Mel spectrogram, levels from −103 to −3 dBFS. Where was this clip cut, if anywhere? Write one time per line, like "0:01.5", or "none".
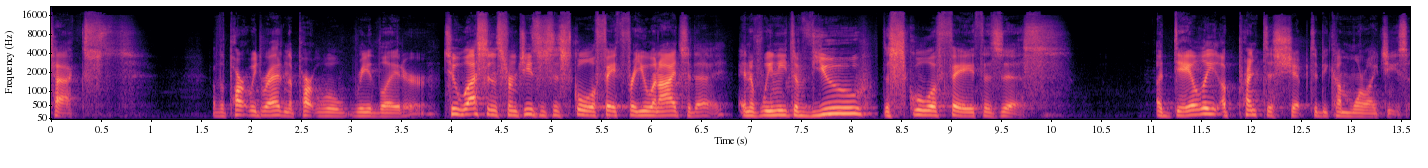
0:02.1
0:03.9
0:06.8
0:08.2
